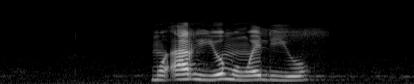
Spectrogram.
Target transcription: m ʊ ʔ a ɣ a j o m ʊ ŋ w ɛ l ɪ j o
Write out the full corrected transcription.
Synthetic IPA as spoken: m ʊ ʔ a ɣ i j o m ʊ ŋ w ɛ l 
